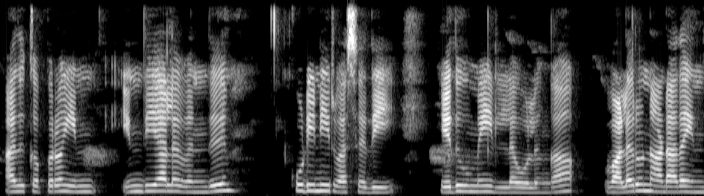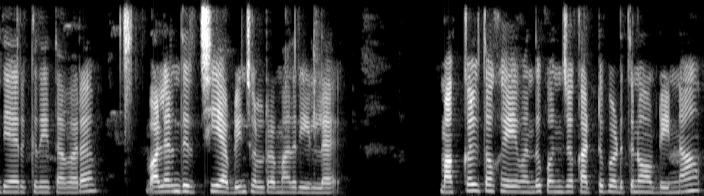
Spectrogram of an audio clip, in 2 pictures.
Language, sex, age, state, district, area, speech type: Tamil, female, 18-30, Tamil Nadu, Thoothukudi, rural, spontaneous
